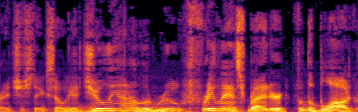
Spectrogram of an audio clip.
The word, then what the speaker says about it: L'Heureux: So Juliana L'Heureux is how it is. Yeah, that's fine. Perfect. Gotcha. That's L'Heureux. People know me by that, and it is a difficult name to pronounce in French, but it has a literal translation.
